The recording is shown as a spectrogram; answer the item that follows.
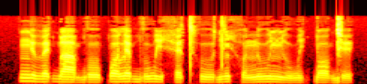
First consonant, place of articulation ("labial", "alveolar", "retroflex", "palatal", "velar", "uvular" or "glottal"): velar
